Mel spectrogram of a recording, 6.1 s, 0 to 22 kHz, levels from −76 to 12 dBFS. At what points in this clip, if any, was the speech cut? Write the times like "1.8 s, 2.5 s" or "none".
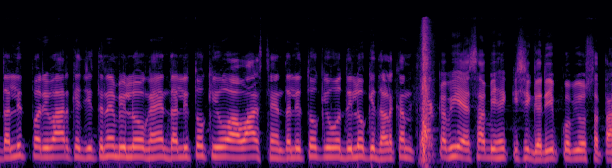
4.3 s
